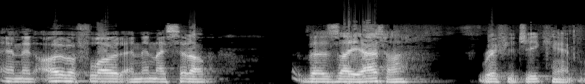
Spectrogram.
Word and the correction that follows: Zaatari: Let me just get that pronunciation. Zaatari refugee camp in Jordan.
